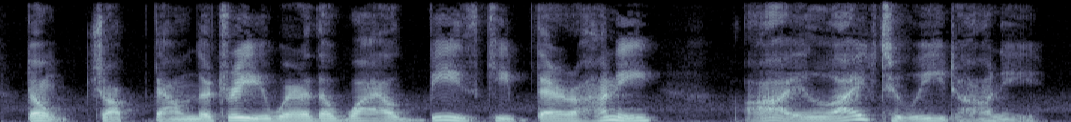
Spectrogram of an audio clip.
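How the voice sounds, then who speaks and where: In a put-on character voice, a woman growls at a very deep, low pitch with a raspy edge. She speaks at a very slow pace. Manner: growling.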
